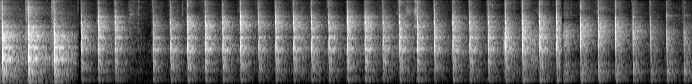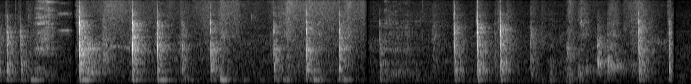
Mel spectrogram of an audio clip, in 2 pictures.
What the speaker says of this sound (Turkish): Biberlerimizi de ufak doğrayacağız.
